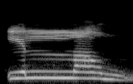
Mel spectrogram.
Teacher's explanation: Maka dibaca tafkhim atau tebal karena sebelumnya ada huruf yang berharokat fathah ya, maka dibaca tebal.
